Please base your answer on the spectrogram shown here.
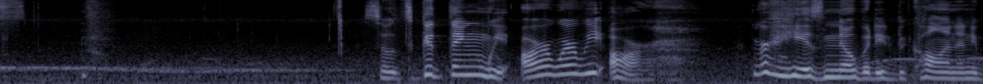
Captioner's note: whimpers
